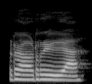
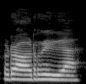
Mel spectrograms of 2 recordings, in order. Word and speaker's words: ร: In other words, this is an R sound with a trill. Not everyone can make this sound easily, but you can get better with practice. When รอเรือ is the final consonant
